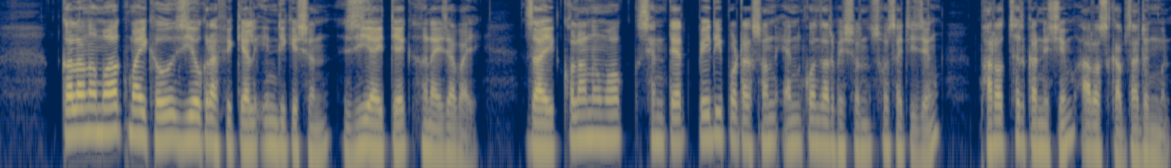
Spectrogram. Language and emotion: Bodo, neutral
